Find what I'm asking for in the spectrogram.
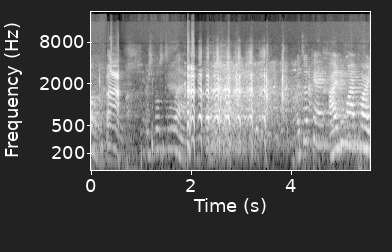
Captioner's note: audience laughing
